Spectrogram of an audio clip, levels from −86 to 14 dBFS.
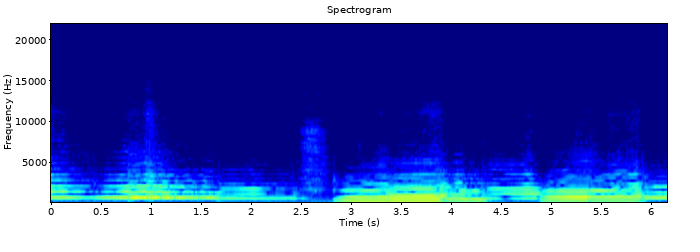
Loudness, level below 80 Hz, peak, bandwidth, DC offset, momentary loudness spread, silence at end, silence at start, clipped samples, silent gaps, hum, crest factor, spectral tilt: -34 LUFS; -66 dBFS; -22 dBFS; 12 kHz; under 0.1%; 16 LU; 0 s; 0 s; under 0.1%; none; none; 12 dB; -5 dB/octave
